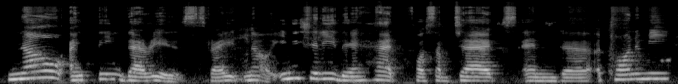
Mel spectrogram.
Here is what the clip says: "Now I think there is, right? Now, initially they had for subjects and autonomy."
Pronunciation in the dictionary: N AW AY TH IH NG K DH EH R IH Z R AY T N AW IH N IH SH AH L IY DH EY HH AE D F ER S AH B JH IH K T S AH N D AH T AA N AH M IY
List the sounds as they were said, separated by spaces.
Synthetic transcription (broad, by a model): N AW AY T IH NG K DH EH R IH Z R AY T N AW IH N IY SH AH L IY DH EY HH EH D F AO S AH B JH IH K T S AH N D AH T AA N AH M IY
